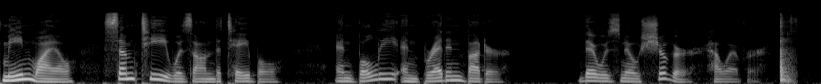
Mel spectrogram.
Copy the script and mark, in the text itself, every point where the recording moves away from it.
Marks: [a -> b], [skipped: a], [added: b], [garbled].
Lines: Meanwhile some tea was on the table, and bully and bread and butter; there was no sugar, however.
Meanwhile some tea was on the table, and bully and bread and butter; there was no sugar, however.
